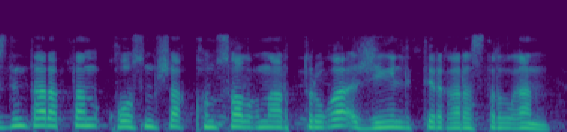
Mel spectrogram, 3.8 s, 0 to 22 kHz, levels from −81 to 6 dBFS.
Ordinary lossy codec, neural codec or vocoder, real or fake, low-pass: Opus, 24 kbps; none; real; 7.2 kHz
